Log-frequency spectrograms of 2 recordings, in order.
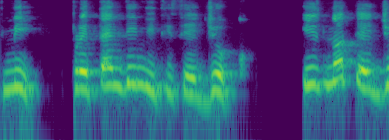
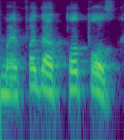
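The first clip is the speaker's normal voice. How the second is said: ordinary talk, nothing marked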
